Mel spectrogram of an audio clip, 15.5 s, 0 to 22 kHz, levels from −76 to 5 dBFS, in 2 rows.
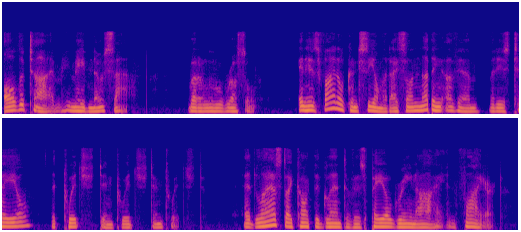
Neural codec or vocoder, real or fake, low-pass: codec, 16 kHz, 1.1 kbps, Voila-Tokenizer; fake; 7.2 kHz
